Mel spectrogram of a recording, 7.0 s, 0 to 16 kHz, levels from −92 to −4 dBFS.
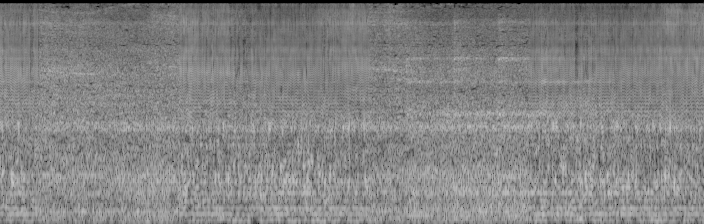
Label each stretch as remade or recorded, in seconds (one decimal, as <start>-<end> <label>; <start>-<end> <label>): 0.0-0.4 remade; 0.4-1.8 recorded; 1.8-3.7 remade; 3.7-5.3 recorded; 5.3-7.0 remade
